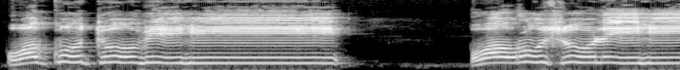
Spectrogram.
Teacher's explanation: اس میں را پیش کی وجہ سے پر پڑھا جائے گا اور ہا کو کھڑی زیر کی وجہ سے 1 الف کے برابر کھینچ کر پڑھیں گے۔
